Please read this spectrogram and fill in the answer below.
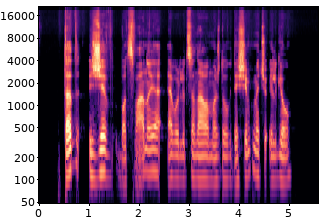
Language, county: Lithuanian, Telšiai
